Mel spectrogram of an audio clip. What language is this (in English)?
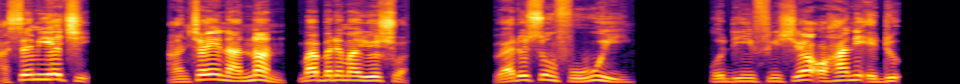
Akan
